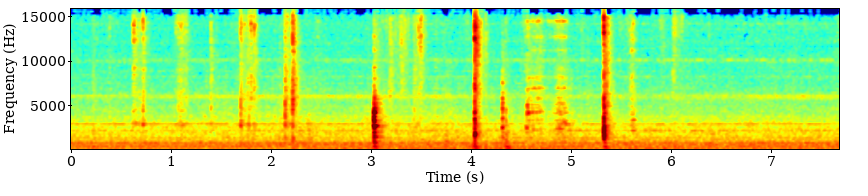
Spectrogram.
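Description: Kitchen knife trimming the rib bones from an isaki (threeline grunt) fillet and knocking on a wooden cutting board: three sharp taps about a second apart, starting about three seconds in, with fainter clicks between, over a steady low hiss.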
